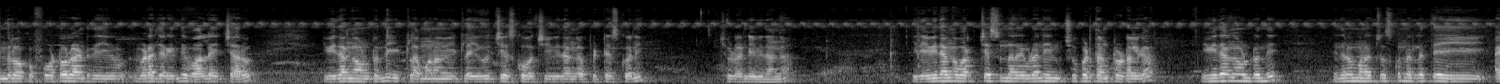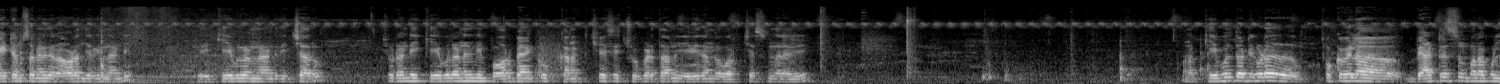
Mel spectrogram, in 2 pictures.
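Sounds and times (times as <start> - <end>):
cricket chirping: 0.0 - 30.0
man speaking: 9.1 - 23.2, 26.8 - 30.0.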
